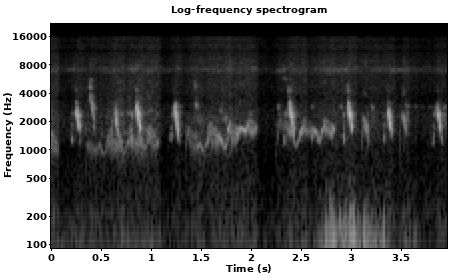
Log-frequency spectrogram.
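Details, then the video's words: Jungle bush quail recorded 16 June in a quail-trapping context: sharp, high chirping notes about two or three a second, irregularly spaced over a lower warbling trill, with a low rumbling noise underneath. "jungle Bush Quail sound"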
